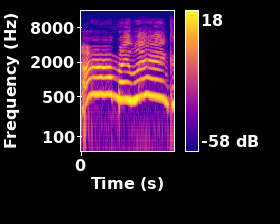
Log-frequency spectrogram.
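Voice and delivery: very high, wailing, pained scream of agony. Narrator voices a woman clutching her injured leg, screaming in pain. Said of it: "She's screaming".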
